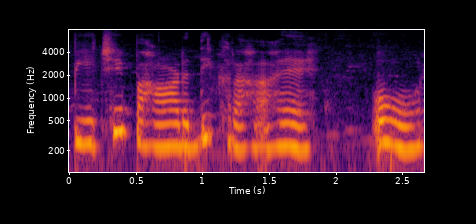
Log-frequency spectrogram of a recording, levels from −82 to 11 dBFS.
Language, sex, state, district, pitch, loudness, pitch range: Hindi, female, Himachal Pradesh, Shimla, 230 Hz, -15 LUFS, 225-255 Hz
